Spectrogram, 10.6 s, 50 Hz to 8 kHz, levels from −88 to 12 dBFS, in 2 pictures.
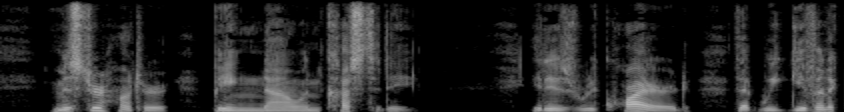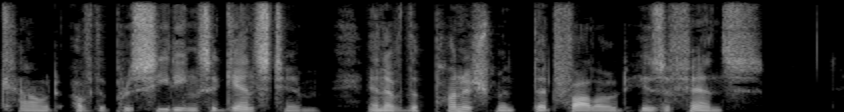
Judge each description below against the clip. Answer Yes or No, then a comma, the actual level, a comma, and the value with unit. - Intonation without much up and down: No, average, 4.1 semitones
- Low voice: Yes, low, 100 Hz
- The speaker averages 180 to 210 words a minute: No, average, 160 wpm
